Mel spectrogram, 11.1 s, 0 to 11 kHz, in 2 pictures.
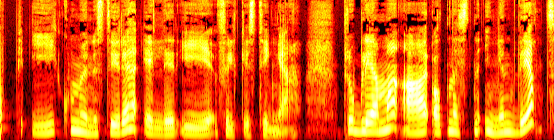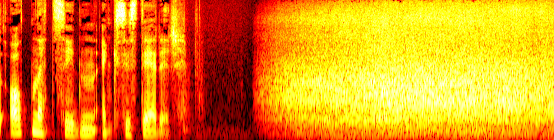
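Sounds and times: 
speech: 0.3s - 7.6s
heavy road traffic roaring past: 8.1s - 11.0s.

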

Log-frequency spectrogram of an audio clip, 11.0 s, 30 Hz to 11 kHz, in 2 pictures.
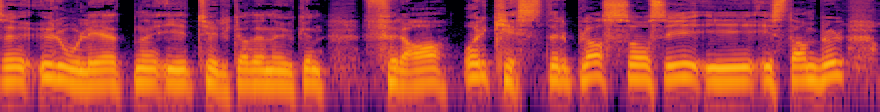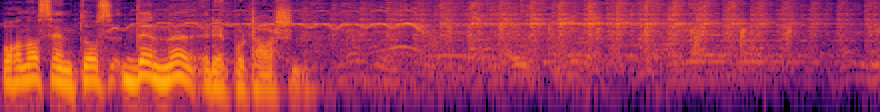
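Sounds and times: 
speech: 0.0s - 7.8s
crowd of diners banging cutlery on glasses and plates: 7.7s - 10.9s.

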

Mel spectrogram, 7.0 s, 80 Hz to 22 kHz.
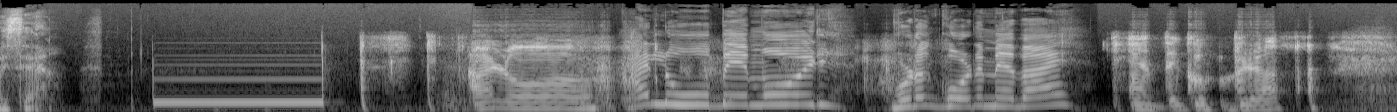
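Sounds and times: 
speech: 0.0s - 0.3s, 2.4s - 6.9s
electronic telephone ringing tone while placing a phone call: 0.8s - 1.6s.

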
